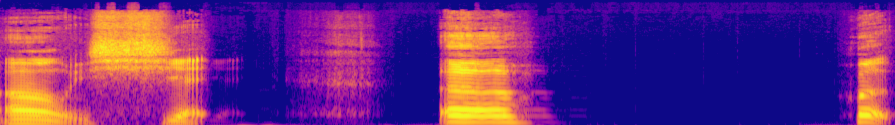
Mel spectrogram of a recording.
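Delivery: words stretched by a yawn. A podcast host talking solo on his show, yawning. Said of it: "excuse me for yawning".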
